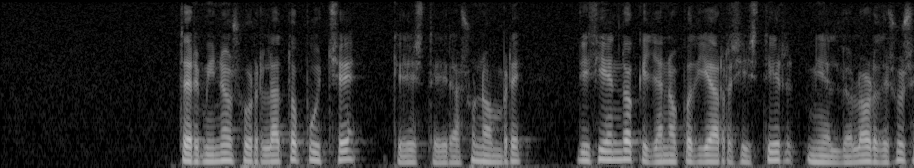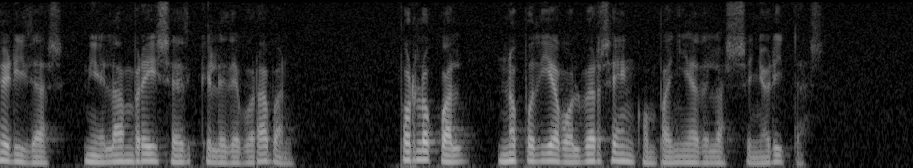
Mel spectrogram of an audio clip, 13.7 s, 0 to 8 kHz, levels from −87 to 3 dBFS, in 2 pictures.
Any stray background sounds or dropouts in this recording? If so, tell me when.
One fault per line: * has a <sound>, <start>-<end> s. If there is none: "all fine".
all fine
